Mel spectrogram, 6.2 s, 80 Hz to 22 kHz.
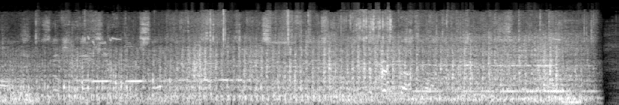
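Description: Steady, loud Ka-52 coaxial-rotor attack helicopter rotor and engine drone, continuous throughout before cutting off abruptly near the end.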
